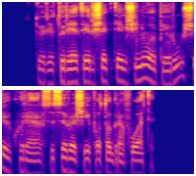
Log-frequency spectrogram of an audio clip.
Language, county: Lithuanian, Šiauliai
